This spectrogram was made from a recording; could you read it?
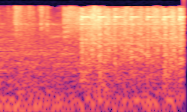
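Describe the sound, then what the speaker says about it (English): Dense rattling machine gun fire in a first-person shooter game, loud and continuous with a sharp flurry midway, no talking over it. "I heard a machine gun."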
